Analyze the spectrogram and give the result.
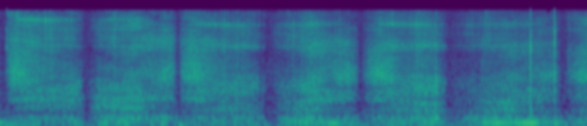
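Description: An orange plastic back scratcher, held from above, is repeatedly scratched and rubbed across a black foam windscreen on a silver condenser microphone. The result is a steady, heavy, low rumbling scrape broken by brief dips between strokes, with faint brighter scratchy detail on top.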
